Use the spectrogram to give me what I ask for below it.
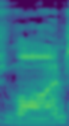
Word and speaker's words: Vaughn: The first name's Vaughn, starts with a V, ends with an N, too many vowels, way too many consonants, and the H is silent, like in John.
